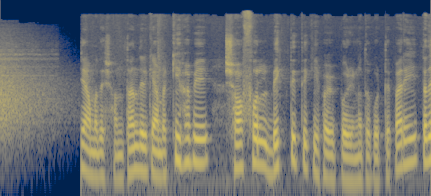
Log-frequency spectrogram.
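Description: A middle-aged man speaks calmly and clearly into a microphone, close by.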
